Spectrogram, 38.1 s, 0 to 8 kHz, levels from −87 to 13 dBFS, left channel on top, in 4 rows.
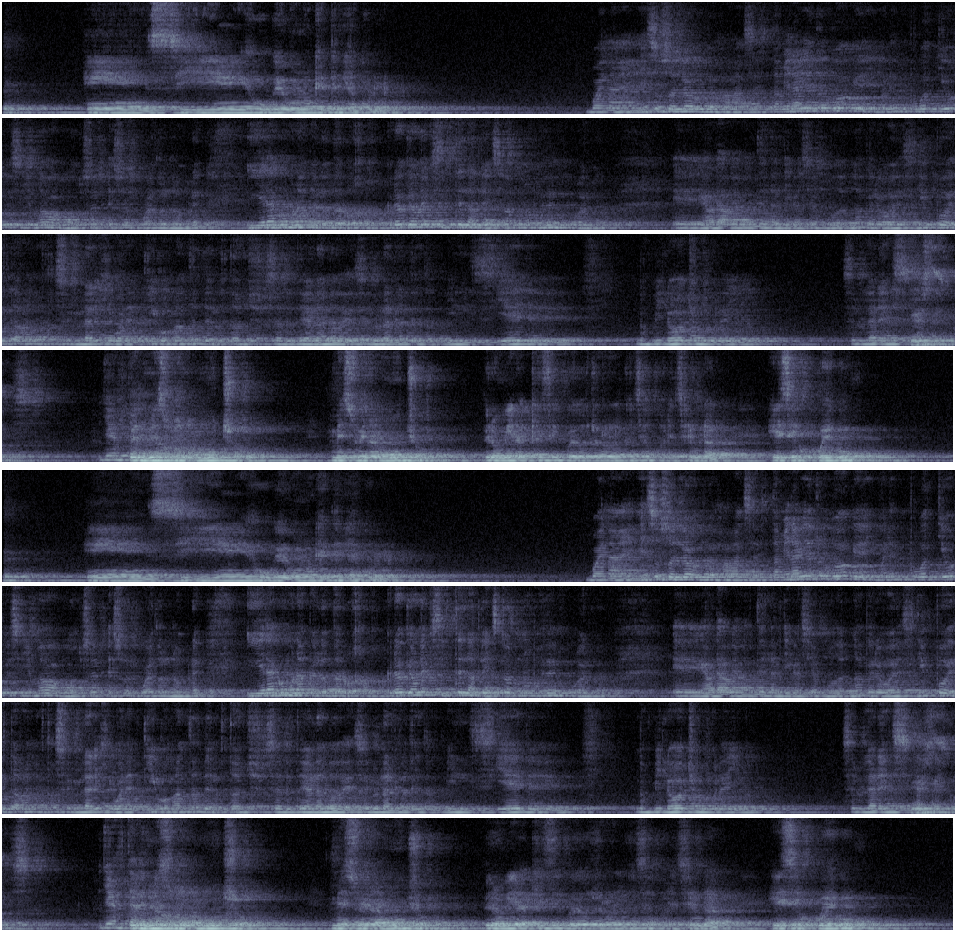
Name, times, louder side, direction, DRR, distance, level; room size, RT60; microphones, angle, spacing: voice 1, 0.8-3.8 28.1-28.5 29.9-31.1 31.9-32.8 33.4-35.8 36.2-37.1, equal, 45° left, -2 dB, 4.5 m, -22 dB
voice 2, 5.8-25.0 25.4-26.6 27.5-28.9 29.5-31.0, right 1 dB, 30° right, -1 dB, 5.1 m, -30 dB
28.5 x 16.0 x 7.7 m, 2.9 s
head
